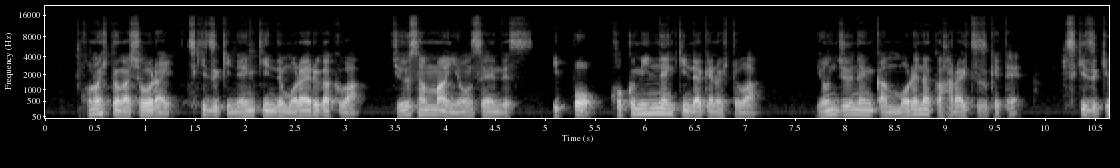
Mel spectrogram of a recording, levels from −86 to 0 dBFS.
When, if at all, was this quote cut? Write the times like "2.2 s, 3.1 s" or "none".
5.0 s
